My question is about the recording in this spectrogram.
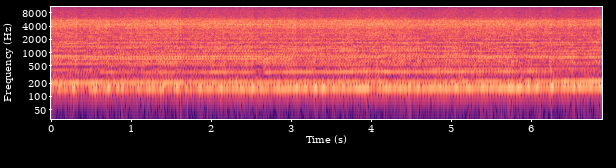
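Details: Coleman 5 hp outboard motor at part throttle, about 2000 rpm: a steady buzzy run with a constant metallic rattle like a loose exhaust pipe. Nothing looked loose with the lid off; source not found.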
